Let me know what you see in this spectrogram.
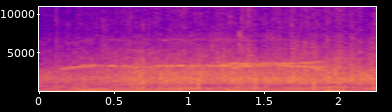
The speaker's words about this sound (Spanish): Recibámonos con la lluvia de aplausos.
